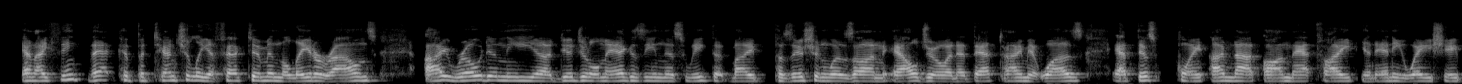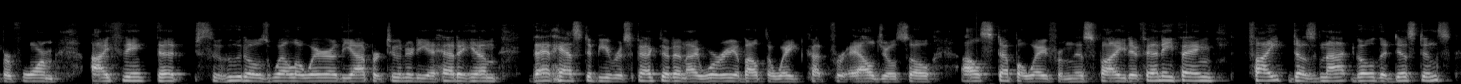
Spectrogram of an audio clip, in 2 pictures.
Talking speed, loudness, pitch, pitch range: 180 wpm, -24 LUFS, 160 Hz, 150-175 Hz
